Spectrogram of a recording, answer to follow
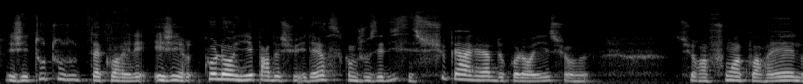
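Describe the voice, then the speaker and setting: A woman's voice: on the low side, darkish tone. A woman talks casually through her coloring books, showing them off one by one. She rambles, restarts her sentences and fills the gaps with little hesitations. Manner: chatty, rambling, full of fillers and self-corrections. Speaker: coloring book vlogger. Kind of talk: casual show-and-tell chat.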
